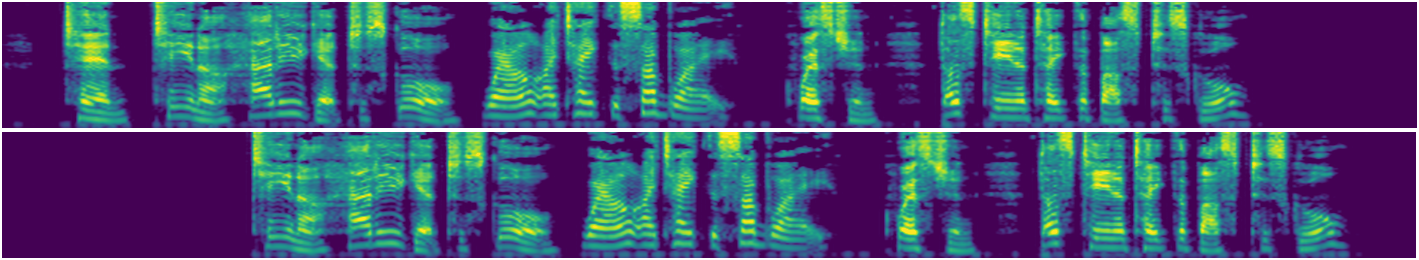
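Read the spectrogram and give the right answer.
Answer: No, she takes the subway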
